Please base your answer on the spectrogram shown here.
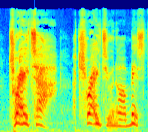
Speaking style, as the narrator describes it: he screams

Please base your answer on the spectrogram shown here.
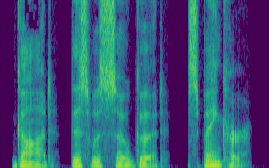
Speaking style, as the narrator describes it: said Maria

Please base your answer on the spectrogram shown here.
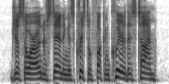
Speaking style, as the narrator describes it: he said firmly

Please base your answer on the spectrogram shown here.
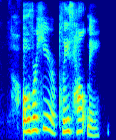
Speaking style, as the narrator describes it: a woman's voice yelped through the sobs

